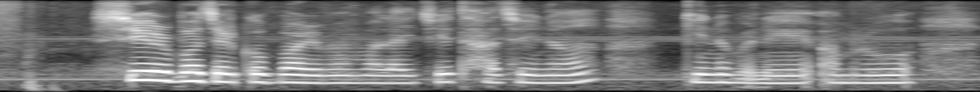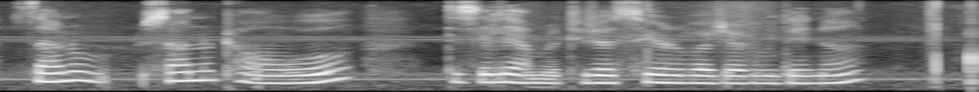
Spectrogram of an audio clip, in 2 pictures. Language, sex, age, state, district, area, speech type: Nepali, female, 18-30, West Bengal, Kalimpong, rural, spontaneous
